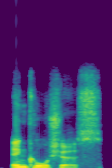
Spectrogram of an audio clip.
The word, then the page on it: incautious: British English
